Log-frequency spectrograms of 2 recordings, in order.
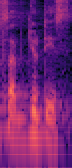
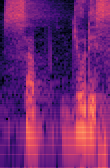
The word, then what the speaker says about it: sub judice: sub judice a fact it's not sub duties it's pronounced sub judice a mr.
